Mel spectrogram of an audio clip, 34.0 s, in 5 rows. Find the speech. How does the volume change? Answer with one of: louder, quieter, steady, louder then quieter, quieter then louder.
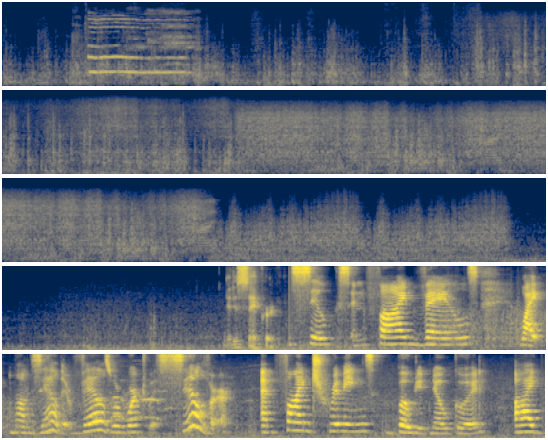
steady.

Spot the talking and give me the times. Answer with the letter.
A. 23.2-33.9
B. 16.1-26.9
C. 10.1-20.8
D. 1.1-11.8
A.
